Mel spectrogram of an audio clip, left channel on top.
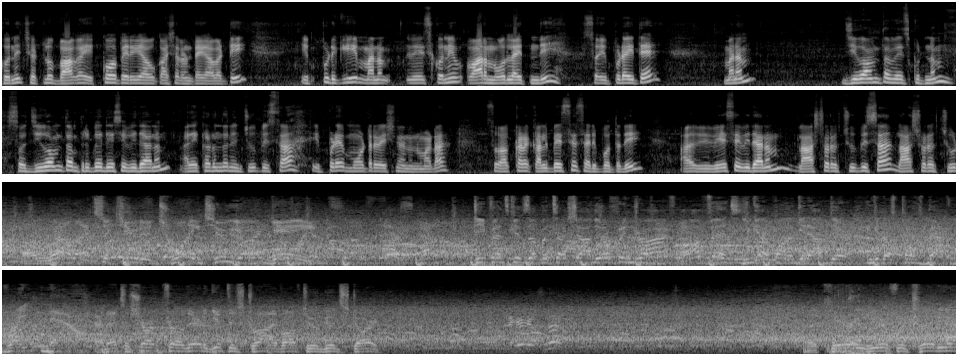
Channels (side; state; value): both; different; correlation 0.00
